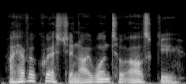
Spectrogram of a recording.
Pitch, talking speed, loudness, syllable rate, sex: 105 Hz, 290 wpm, -16 LUFS, 5.9 syllables/s, male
